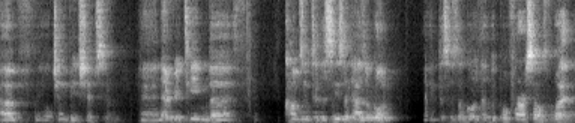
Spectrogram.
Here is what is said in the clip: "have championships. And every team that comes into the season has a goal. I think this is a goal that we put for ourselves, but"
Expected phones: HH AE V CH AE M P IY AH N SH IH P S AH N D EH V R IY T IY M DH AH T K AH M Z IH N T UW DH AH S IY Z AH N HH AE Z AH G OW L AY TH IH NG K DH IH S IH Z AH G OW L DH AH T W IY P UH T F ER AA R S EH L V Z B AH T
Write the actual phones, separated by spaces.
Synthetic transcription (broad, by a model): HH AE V CH AE M P IY AH N SH IH P S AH N EH V R IY T IY M DH AH T K AH M Z IH N T UW DH AH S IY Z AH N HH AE Z AH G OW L AY TH IH NG K DH IH S IH Z AH G OW L DH AH T W IY P UH T F ER AA R S EH L V Z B AH T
